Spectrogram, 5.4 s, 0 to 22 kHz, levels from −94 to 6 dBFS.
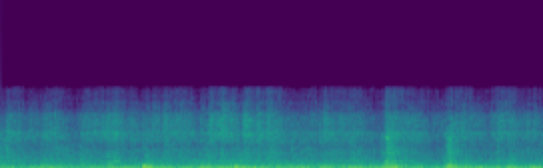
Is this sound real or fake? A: fake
